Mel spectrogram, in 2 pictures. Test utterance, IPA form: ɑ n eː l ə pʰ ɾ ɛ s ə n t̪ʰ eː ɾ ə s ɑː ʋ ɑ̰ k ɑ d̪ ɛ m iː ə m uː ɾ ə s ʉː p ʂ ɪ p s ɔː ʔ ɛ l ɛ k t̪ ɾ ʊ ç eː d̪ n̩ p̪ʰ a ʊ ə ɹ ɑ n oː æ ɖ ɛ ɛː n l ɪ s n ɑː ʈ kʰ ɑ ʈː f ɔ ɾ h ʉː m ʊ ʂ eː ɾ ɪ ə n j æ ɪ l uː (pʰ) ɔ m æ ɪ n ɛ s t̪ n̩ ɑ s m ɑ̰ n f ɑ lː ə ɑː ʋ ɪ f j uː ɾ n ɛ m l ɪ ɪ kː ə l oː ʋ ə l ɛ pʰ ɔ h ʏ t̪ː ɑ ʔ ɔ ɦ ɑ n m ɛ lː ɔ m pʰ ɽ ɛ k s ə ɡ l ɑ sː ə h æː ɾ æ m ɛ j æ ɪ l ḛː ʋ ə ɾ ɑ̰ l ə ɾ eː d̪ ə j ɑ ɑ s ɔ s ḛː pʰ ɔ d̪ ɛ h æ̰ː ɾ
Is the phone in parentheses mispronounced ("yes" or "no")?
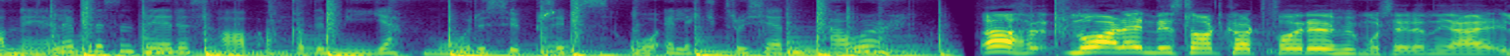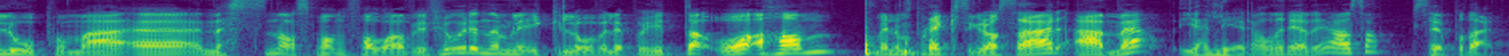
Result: no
